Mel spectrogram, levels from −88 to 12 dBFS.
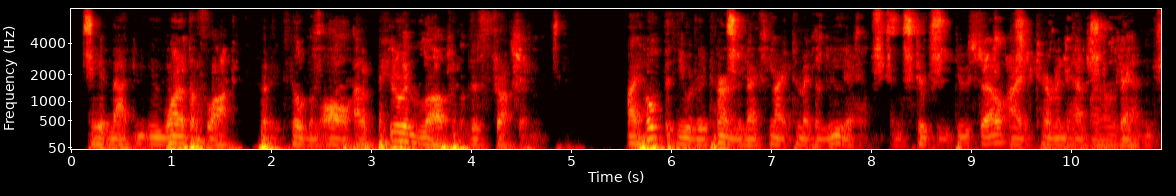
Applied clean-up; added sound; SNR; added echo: neural mask model DeepFilterNet 3.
